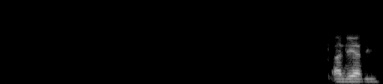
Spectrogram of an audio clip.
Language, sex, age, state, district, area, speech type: Dogri, male, 30-45, Jammu and Kashmir, Samba, urban, conversation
